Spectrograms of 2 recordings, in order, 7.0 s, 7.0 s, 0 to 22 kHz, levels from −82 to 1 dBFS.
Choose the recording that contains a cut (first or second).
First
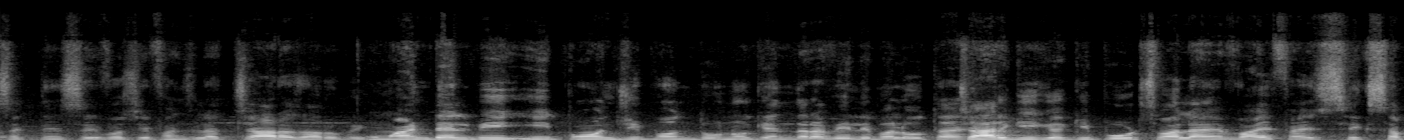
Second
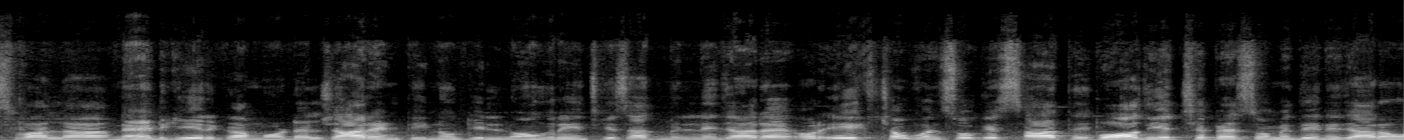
first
